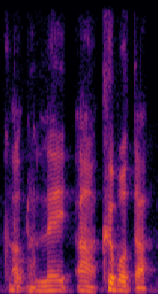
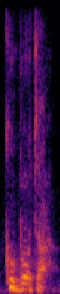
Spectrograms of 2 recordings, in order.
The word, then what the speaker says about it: Kubota: Pronounce it in English. Kubota. Kubota.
